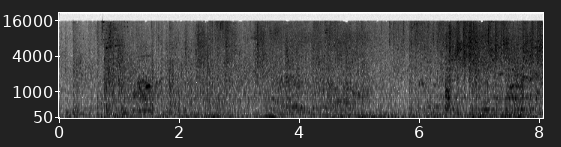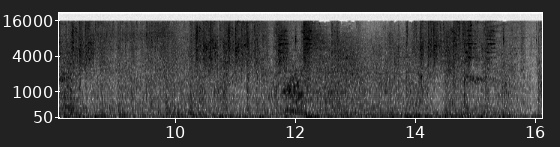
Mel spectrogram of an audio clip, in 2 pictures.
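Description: Gunfire and explosions boom in quick succession.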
